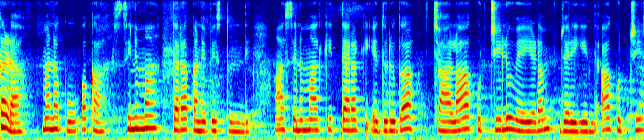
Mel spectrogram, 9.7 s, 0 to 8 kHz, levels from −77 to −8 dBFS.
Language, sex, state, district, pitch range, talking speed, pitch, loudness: Telugu, female, Andhra Pradesh, Chittoor, 200-235 Hz, 120 wpm, 220 Hz, -16 LUFS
